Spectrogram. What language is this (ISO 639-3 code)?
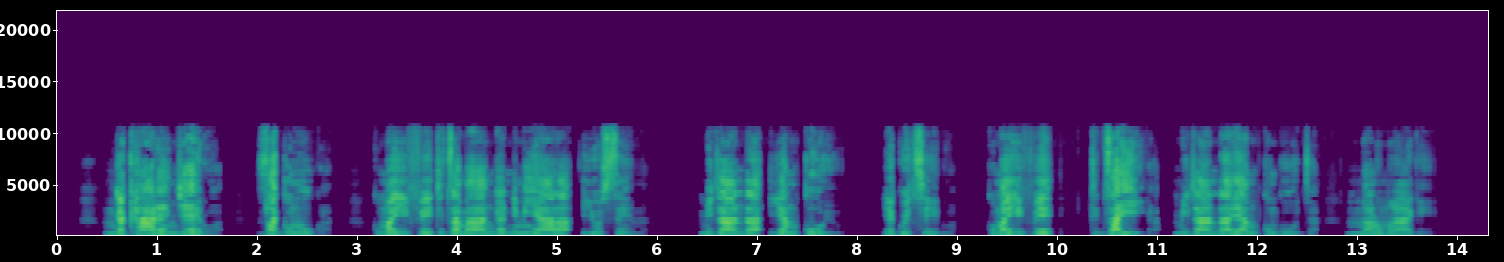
nya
